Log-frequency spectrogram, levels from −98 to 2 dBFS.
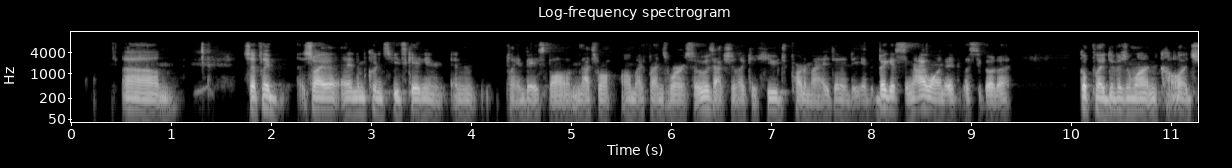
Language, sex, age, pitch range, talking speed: English, male, 20-39, 95-105 Hz, 255 wpm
